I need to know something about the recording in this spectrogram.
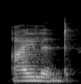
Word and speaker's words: island: Then, piece of land surrounded by water is island. So, the S is silent there.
